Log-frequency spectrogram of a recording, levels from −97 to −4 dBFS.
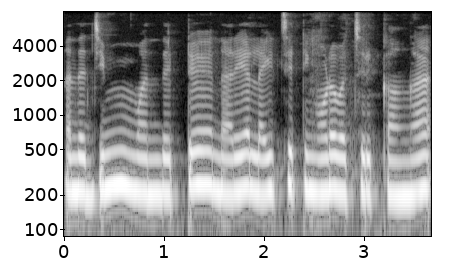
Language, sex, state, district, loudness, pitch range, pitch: Tamil, female, Tamil Nadu, Nilgiris, -12 LUFS, 210-225 Hz, 215 Hz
